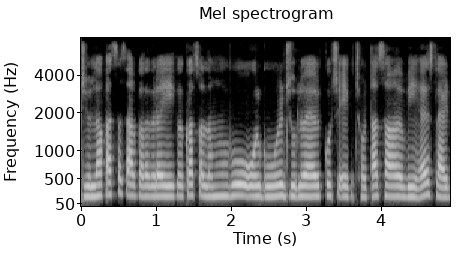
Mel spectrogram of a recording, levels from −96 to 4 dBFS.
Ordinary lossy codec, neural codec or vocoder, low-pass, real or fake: none; codec, 16 kHz, 2 kbps, X-Codec, WavLM features, trained on Multilingual LibriSpeech; 7.2 kHz; fake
